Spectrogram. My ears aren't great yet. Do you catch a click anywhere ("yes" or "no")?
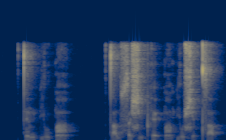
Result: no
